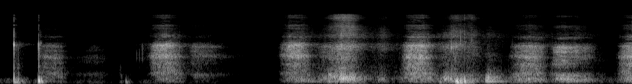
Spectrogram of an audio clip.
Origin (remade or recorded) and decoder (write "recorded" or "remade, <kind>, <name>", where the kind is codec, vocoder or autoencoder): recorded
